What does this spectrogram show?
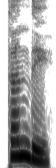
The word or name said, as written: ಧಂಧೆ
